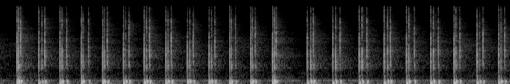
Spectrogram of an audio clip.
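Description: A small hollow pink plastic bottle with a pink cap is held upright and tapped with the fingertips. About 22 quick, light taps follow in a steady rhythm, each a short hollow tick with a brief crisp edge over a low body that dies away almost at once.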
